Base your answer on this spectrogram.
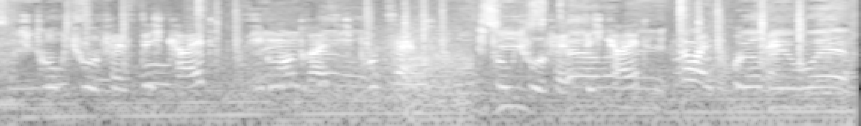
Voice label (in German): Computerstimme; Black Lightning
